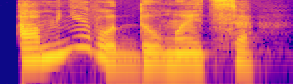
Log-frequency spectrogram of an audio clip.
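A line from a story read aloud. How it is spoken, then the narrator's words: Uncertain. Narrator (Russian): сказала неуверенно миссис Элсинг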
